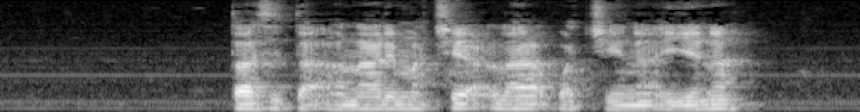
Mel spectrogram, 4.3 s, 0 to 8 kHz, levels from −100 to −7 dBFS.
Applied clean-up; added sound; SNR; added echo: none; none; none; none.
